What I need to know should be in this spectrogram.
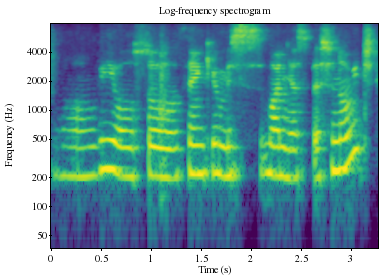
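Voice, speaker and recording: A woman's voice: mid-range voice, steady tone, a little slow, warm tone. A woman moderating an academic symposium session in a polite, tentative way, heard over a lo-fi online call. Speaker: session chair. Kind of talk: informal spoken moderating of a symposium.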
